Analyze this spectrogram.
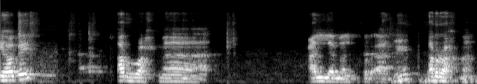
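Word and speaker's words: الرحمن: আর রহমান, আল্লামাল কোরআন, আর রহমান। তাহলে আর এখানেও লাম উচ্চারণ রহমান হয়নি, লাম উচ্চারণ হয়নি, তার মানে এই রটাও কি হরফে শামসিয়ার অন্তর্ভুক্ত।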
